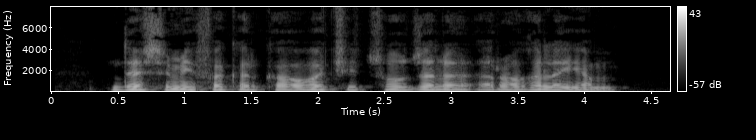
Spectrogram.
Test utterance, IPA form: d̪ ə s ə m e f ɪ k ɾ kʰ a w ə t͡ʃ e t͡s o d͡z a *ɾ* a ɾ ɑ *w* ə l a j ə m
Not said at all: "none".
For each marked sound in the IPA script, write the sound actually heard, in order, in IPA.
l, ɣ

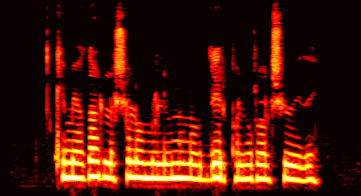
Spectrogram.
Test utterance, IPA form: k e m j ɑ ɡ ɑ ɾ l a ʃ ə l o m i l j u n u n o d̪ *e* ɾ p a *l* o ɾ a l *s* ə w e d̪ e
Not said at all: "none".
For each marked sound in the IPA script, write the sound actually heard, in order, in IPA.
e, l, ʃ

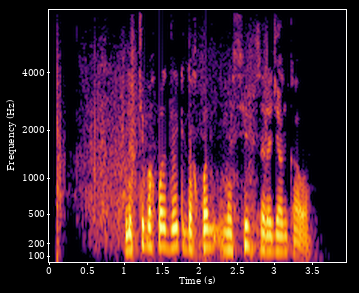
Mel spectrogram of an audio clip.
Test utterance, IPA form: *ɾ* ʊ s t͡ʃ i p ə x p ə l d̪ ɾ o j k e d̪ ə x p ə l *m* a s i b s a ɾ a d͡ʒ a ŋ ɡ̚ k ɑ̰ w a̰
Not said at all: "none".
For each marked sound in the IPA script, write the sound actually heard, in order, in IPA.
l, n

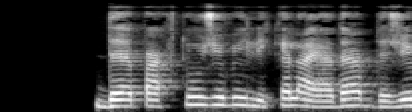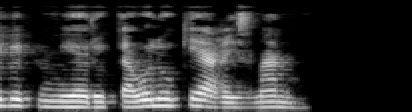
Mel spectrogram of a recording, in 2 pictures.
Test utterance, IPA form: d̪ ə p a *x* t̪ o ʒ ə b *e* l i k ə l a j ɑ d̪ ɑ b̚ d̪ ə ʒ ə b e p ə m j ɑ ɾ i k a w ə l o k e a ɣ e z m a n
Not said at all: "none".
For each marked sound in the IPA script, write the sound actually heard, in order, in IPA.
x, e

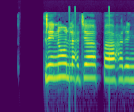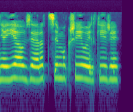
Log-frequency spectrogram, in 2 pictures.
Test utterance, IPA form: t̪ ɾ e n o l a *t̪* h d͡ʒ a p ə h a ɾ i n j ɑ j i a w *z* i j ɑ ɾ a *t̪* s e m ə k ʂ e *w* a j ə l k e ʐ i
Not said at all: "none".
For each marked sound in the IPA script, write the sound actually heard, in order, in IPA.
none, z, t̪, w

